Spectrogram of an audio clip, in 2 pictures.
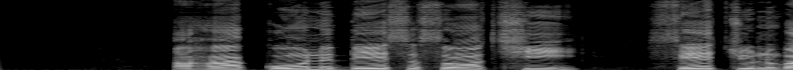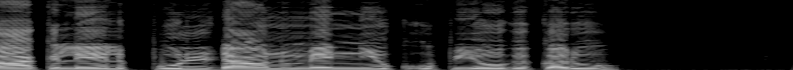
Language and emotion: Maithili, neutral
